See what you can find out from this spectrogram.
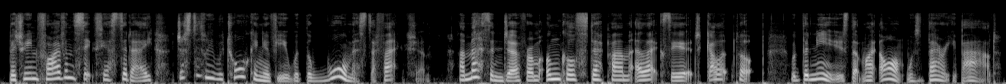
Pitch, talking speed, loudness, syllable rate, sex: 215 Hz, 195 wpm, -20 LUFS, 5.8 syllables/s, female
